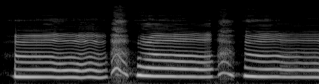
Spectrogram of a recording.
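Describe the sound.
A voice imitates sobbing: three long, wavering, moaning wails, each broken off by a sharp, shuddering gasp for breath, loud and steady in pitch, with no other talking.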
